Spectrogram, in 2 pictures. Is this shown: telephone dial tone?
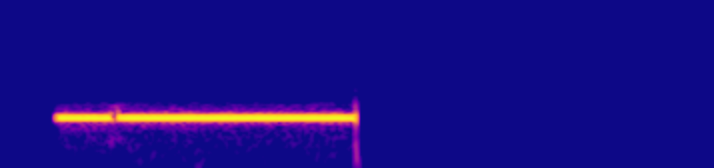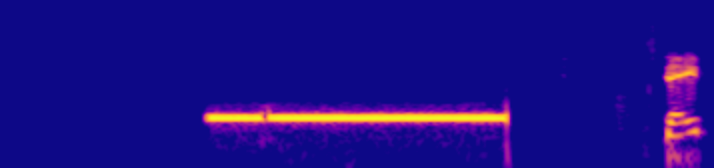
yes

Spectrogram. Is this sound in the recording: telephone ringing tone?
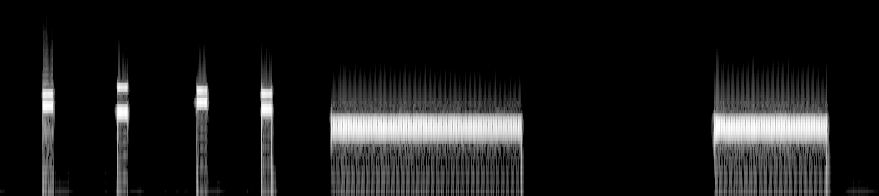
yes

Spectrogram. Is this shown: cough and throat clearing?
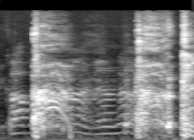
yes

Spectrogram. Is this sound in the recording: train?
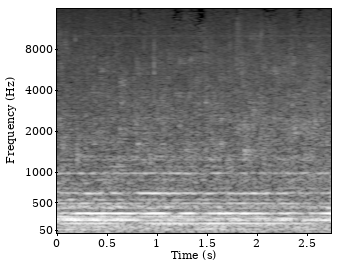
no

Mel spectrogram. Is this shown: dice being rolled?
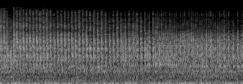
no

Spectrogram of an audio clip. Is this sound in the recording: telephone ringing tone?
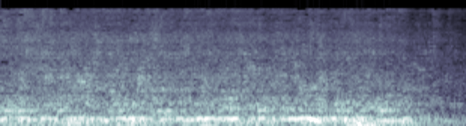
no

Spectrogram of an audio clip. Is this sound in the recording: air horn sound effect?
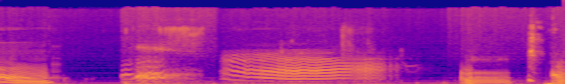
no

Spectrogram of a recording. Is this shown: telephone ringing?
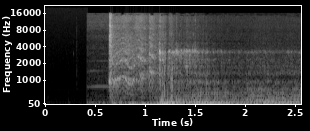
no

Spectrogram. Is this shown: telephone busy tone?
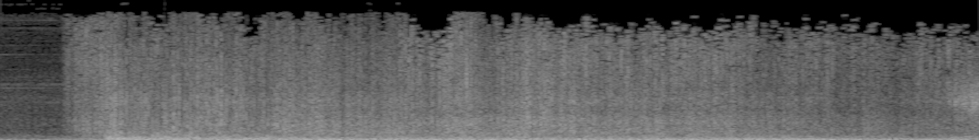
no

